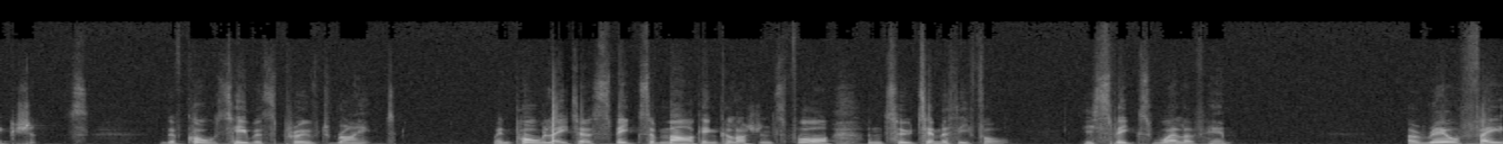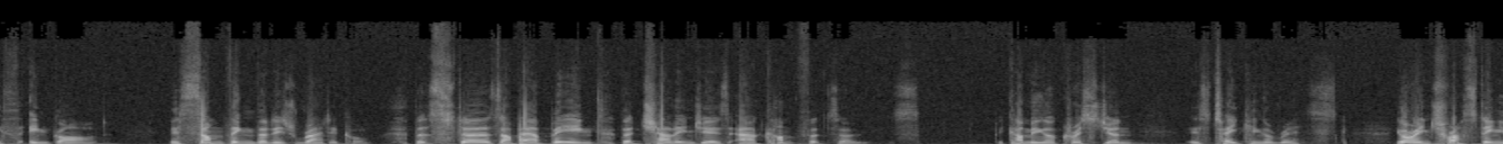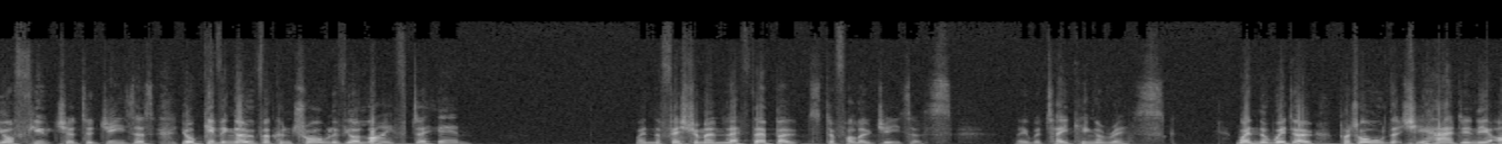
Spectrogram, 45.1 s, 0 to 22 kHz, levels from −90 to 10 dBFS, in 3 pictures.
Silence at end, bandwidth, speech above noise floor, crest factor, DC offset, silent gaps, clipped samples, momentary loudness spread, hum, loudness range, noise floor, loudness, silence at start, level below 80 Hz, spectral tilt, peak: 0 s; 19 kHz; 32 dB; 28 dB; under 0.1%; none; under 0.1%; 17 LU; none; 7 LU; -58 dBFS; -26 LUFS; 0 s; -48 dBFS; -4 dB/octave; 0 dBFS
